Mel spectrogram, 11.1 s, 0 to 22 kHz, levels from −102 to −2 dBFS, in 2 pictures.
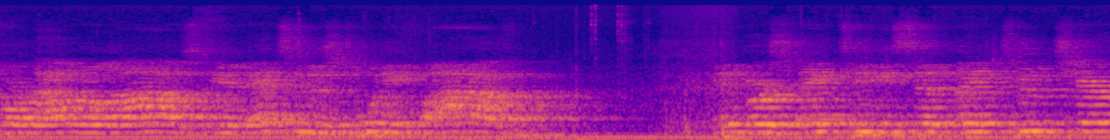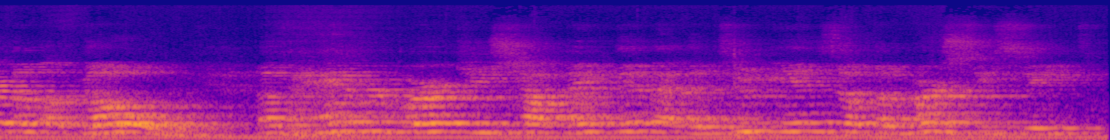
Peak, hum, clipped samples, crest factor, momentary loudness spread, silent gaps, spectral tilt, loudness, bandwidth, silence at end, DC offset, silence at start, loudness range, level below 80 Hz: -18 dBFS; none; under 0.1%; 16 dB; 9 LU; none; -7 dB/octave; -35 LUFS; 18.5 kHz; 0 s; under 0.1%; 0 s; 3 LU; -54 dBFS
